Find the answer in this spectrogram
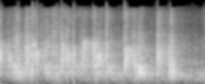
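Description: Audience applauding, a dense patter of hand claps that thins out and fades near the end.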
